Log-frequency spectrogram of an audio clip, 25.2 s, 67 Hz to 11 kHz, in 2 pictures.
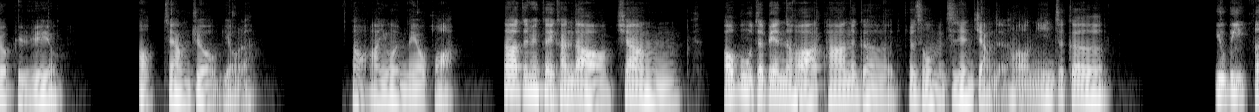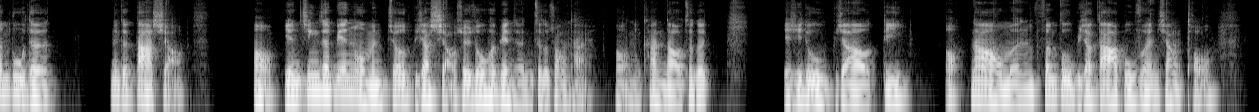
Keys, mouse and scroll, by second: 0.2 click, 1.3-1.7 middle drag, 2.8 middle drag, 4.0 middle drag, 4.7 middle click, 7.9 alt+middle click, 8.8 shift+middle drag, 12.4 shift+middle drag, 14.1 shift+middle drag, 22.7 shift+middle drag, 23.1-23.5 middle drag, 24.0 middle drag.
